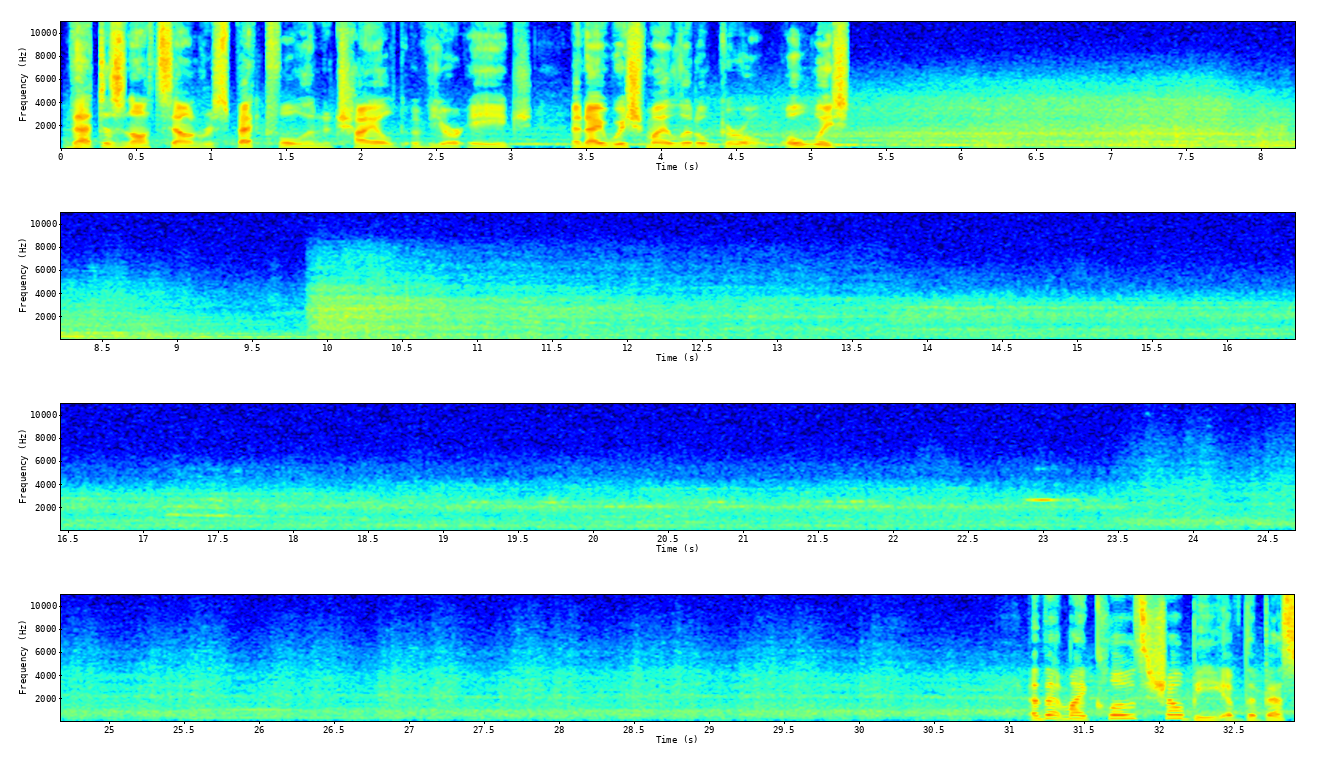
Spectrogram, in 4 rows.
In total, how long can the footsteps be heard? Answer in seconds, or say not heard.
not heard.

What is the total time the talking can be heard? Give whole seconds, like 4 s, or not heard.
7 s.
